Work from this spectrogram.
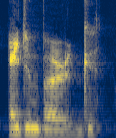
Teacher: people visiting Scotland might say Edinburg with a hard g at the end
